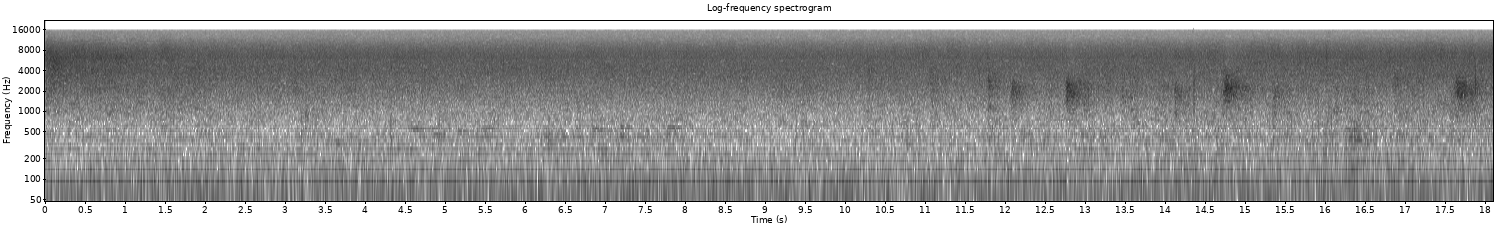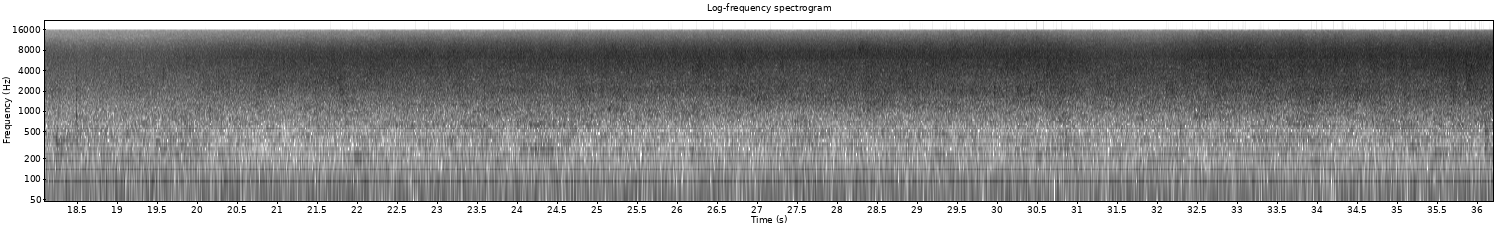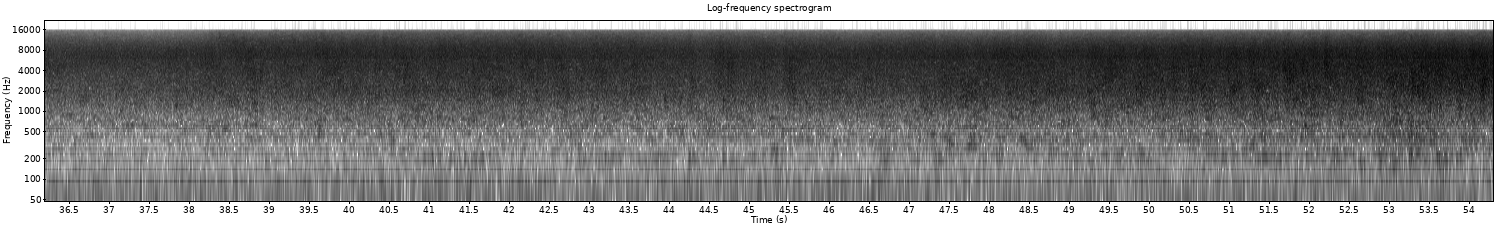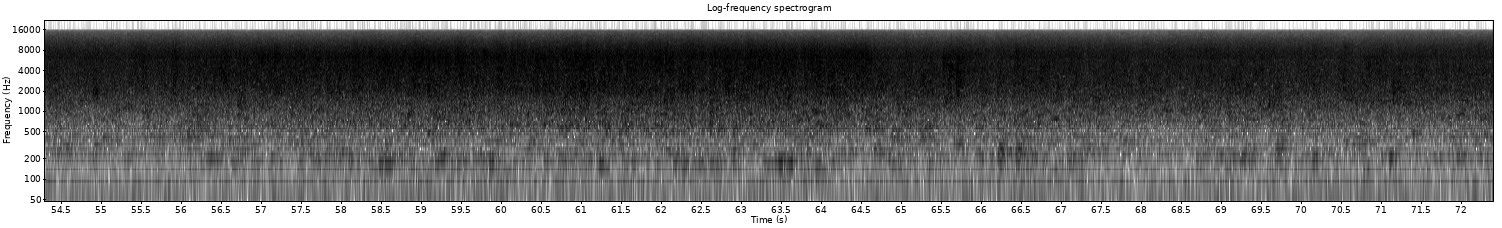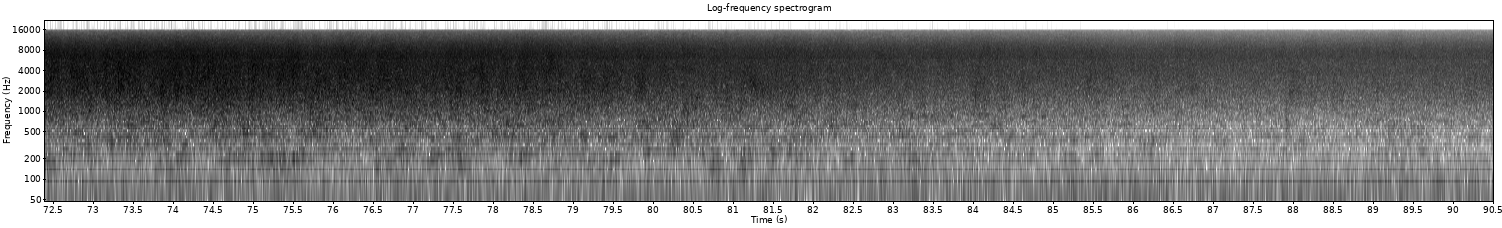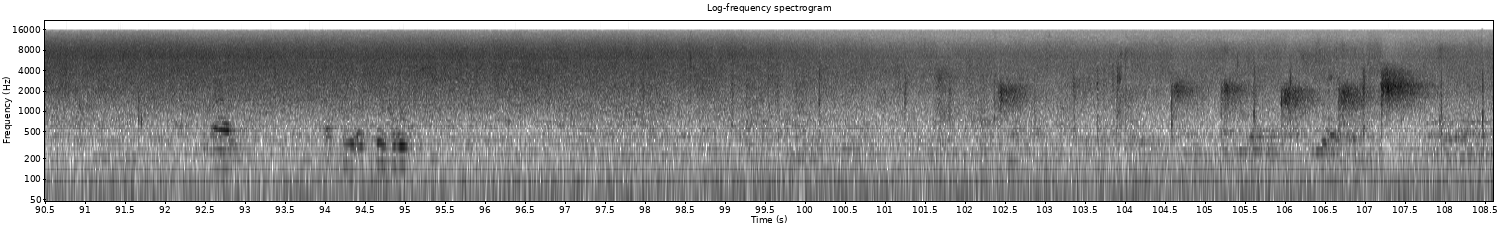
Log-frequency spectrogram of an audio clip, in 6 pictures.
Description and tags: waterspout, small city square Lisbon
Waterspout in a cistern, I am moving towards the splashing and walking away again. Small city square in Lisbon, summer 1984. No traffic noise.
